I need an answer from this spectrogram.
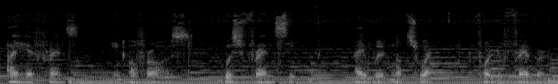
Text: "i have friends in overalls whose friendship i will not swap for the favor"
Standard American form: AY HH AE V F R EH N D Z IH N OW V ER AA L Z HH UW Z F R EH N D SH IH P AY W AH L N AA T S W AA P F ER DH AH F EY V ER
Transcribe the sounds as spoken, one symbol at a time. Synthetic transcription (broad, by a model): AY HH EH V F R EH N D S IH N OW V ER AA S HH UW S F R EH N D S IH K AY W AH L N AA T S W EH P F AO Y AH F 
